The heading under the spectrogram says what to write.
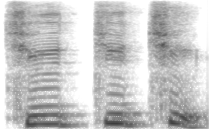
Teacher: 경구개와 혀의 앞부분을 닿게 해서 기류의 흐름을 막았다가 파열과 마찰, 이 동시에 일어나는 거, 이게 파찰음입니다.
